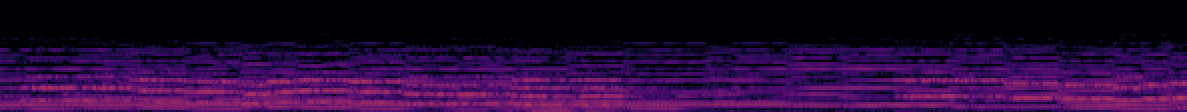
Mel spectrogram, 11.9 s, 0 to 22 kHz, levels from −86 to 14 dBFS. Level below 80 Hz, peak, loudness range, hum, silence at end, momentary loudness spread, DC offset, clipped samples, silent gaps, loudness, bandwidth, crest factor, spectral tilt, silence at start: -76 dBFS; -30 dBFS; 5 LU; none; 0 s; 7 LU; under 0.1%; under 0.1%; none; -46 LUFS; 11 kHz; 14 dB; -6 dB/octave; 0 s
